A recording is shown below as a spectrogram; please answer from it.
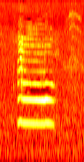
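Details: Domestic pet cat answering its owner at home with one clear, sustained meow of about half a second, steady in pitch and fairly strong, in a quiet indoor room.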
